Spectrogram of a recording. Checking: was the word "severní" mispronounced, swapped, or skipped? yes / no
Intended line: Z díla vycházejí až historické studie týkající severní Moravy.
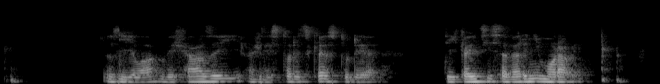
no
